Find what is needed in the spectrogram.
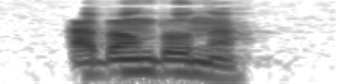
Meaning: third-person singular past historic of abandonner
- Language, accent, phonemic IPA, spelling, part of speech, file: French, France, /a.bɑ̃.dɔ.na/, abandonna, verb, LL-Q150 (fra)-abandonna.wav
